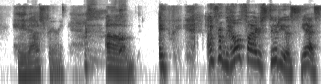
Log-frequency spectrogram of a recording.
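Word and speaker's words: Haight-Ashbury: Now I can say it correctly, thanks to DJ at Calling All Beings, who taught me how to pronounce Haight Ashbury.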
